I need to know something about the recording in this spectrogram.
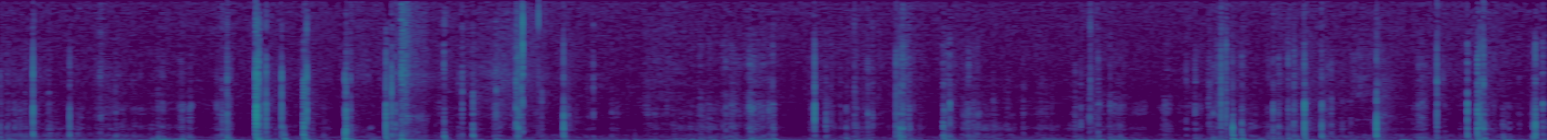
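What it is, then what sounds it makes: Suede sneaker scratched. An empty black suede sneaker is held in one hand while fingernails scratch along the upper and the lace area. The result is a dense run of short, dry scratching and crinkling clicks, some sharp and bright, over a low, steady rumble. The scratches come in uneven bursts, louder near the start and end.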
